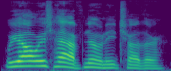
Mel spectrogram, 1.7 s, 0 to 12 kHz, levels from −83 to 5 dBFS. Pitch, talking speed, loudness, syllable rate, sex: 180 Hz, 210 wpm, -17 LUFS, 5.0 syllables/s, male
